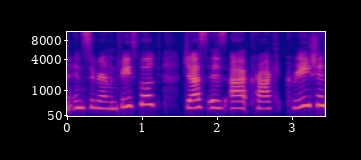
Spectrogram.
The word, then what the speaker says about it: craic: Jess is cracks, crack spelled like this podcast, C R A I C.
